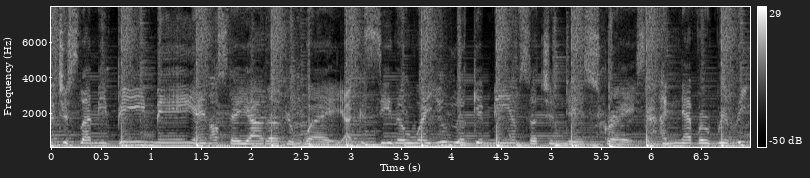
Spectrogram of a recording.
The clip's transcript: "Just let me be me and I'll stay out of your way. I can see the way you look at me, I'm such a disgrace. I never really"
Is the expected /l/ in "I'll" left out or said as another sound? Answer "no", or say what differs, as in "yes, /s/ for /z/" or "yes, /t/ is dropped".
no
